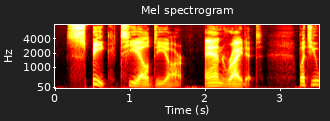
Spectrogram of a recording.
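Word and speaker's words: TL;DR: opinion and you know if you say too long didn't read that would actually be weird so no one will say give me the too long didn't read there you would only say the acronym tl dr how about this one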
